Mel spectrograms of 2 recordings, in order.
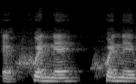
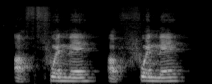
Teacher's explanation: Some Akan people pronounce it Ehwene, Hwene, like a HW, and some pronounce it, as you see in the Akan dictionary here, with an FW, Afuene, Afuene.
